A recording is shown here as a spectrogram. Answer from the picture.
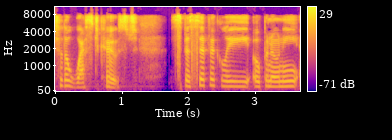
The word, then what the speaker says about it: Opononi: It looks like the way to pronounce them, that's how the correct pronunciation. When I first saw it, I thought it was Omapare and like Opanani or something, but they're about an hour and a half drive from Kerikeri.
